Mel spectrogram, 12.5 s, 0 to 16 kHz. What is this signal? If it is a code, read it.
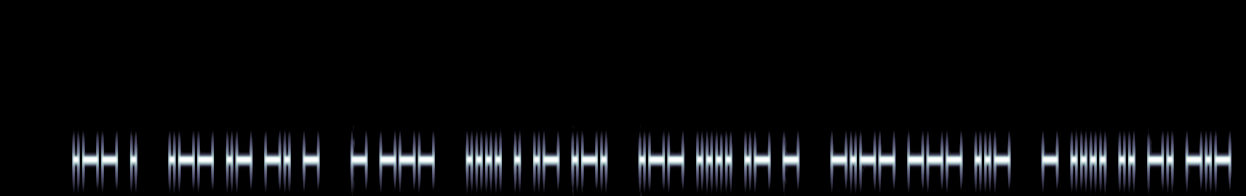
Morse code, heard as a keyed tone, about 25 wpm, 700 Hz. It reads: WE WANT TO HEAR WHAT YOU THINK
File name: practice / 25wpm / Sentences with 9-Word Phrases - 25wpm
